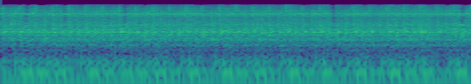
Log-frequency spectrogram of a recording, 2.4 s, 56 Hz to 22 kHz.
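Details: Honda Rebel 125 single-cylinder with idle speed lowered via the throttle stop screw on the carb side, slide dropping; low, fairly even putter with steady beat and no misfires.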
